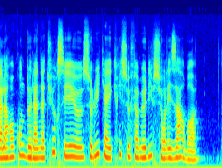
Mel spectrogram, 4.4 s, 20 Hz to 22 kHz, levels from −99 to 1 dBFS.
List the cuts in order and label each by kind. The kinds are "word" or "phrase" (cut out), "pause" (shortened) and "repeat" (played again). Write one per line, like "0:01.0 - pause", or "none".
none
